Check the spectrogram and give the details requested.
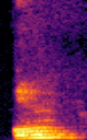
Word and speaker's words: Om: Om is divided into 3 syllables. A, U, and Ma.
